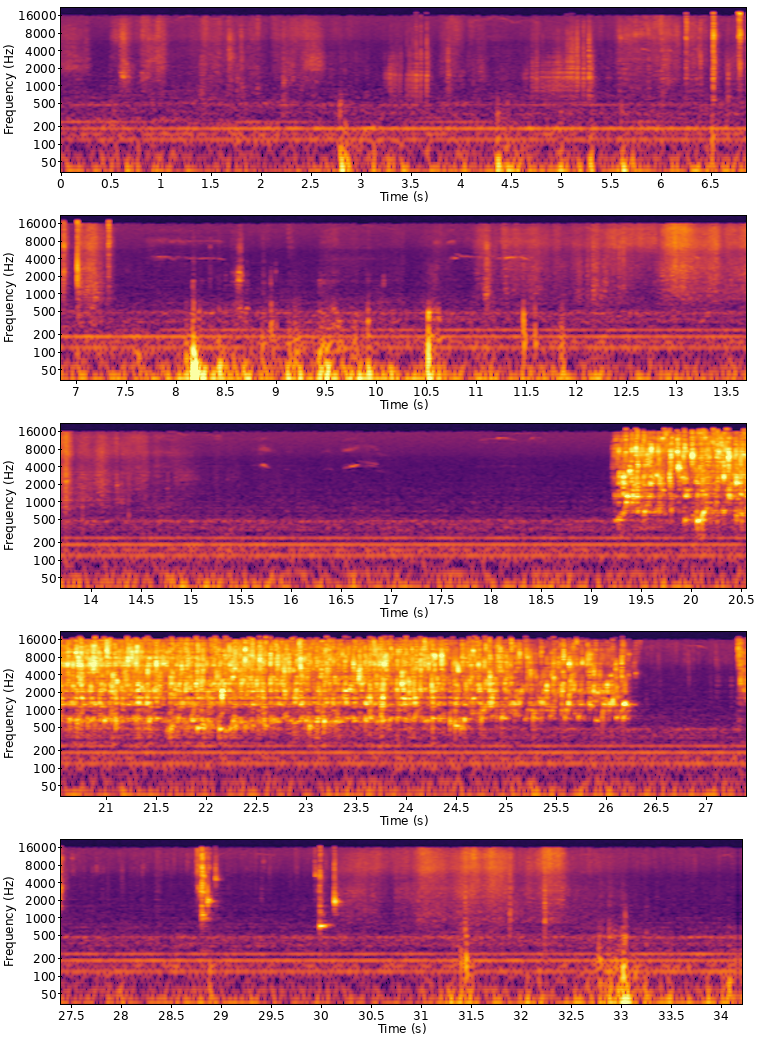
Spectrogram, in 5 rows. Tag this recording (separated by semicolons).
field-recording; H6; pissing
